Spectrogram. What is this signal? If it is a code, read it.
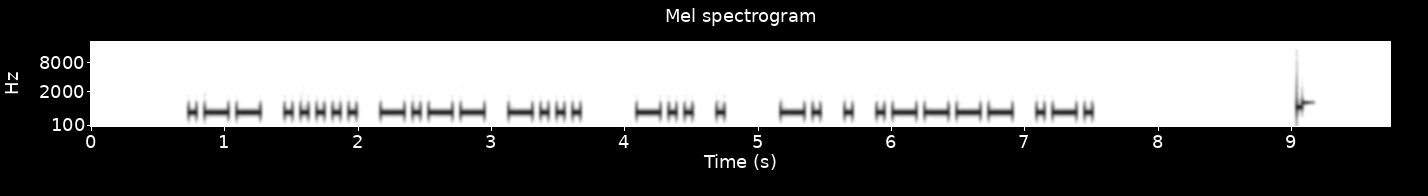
Morse code, heard as a keyed tone, about 20 wpm, 700 Hz. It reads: W5YB DE NE1R
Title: USA Callsign DE Callsign - 4 Characters - 20wpm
